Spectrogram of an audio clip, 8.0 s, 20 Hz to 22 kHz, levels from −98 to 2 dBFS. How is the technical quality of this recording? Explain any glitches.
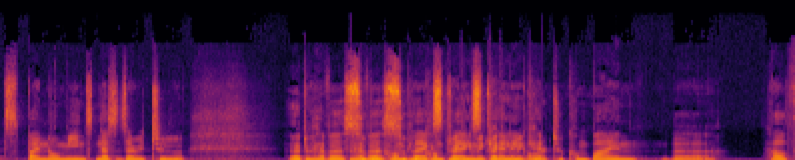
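The recording has one clear glitch, a doubled audio track. From 3.50 to 5.40 s, just after "uh to have a", the speech is joined by a second, equally loud copy running roughly 0.4 s behind. This is likely a second capture through a slower path. The copy is dry and starts and stops abruptly. A spectrogram shows every pattern repeated at the same offset, and the waveform shows overlapping, stacked envelopes.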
